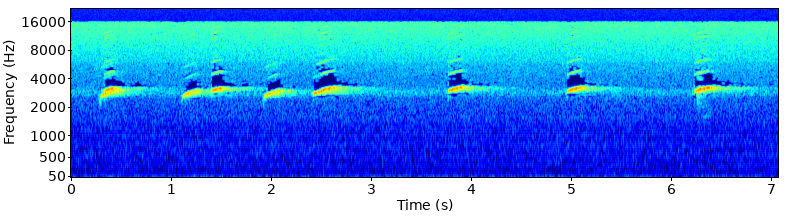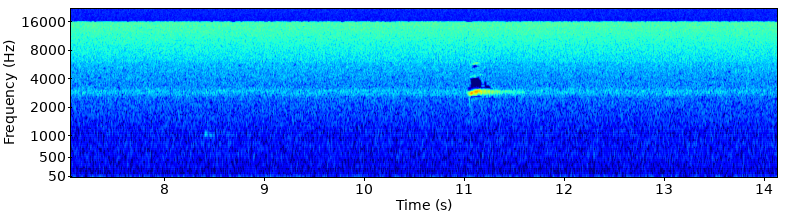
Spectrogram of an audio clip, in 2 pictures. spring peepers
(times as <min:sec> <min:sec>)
0:00.3 0:02.9, 0:03.8 0:04.3, 0:05.0 0:05.4, 0:06.2 0:06.8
